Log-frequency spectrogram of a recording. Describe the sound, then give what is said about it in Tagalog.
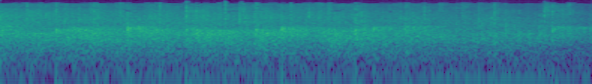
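Applause from a church audience praising God during a worship service, a dense, steady clapping that holds at an even level for the whole stretch before easing slightly at the end. “Palakpakan nga natin ng Panginoon, mga kapatid.”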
